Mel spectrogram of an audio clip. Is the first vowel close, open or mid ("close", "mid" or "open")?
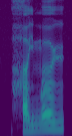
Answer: open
